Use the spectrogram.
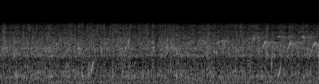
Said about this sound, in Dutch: In het heuvelland ontspringen overal kleine bronnen. Het water stroomt weg in smalle beekjes die leven brengen in het landschap dat enkele weken geleden nog zo dor en somber was.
